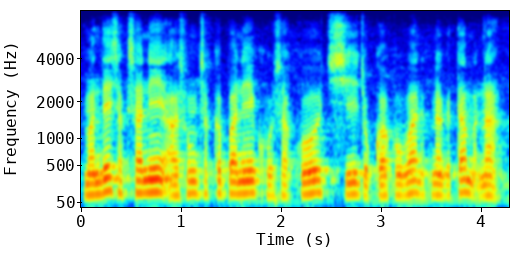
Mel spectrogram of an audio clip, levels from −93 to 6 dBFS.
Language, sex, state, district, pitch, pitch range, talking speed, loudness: Garo, male, Meghalaya, West Garo Hills, 135 Hz, 120-145 Hz, 125 wpm, -17 LUFS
